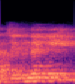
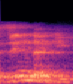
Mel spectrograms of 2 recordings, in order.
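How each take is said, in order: First: Said in the usual way. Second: जिंदगी with a buzzing z for the first sound; Urdu pronunciation. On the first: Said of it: "हमारा कहना था". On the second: Shown as a demonstration. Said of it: "और वे कहते".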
